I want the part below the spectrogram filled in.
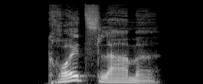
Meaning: inflection of kreuzlahm: 1. strong/mixed nominative/accusative feminine singular 2. strong nominative/accusative plural 3. weak nominative all-gender singular
- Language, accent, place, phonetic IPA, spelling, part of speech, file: German, Germany, Berlin, [ˈkʁɔɪ̯t͡sˌlaːmə], kreuzlahme, adjective, De-kreuzlahme.ogg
